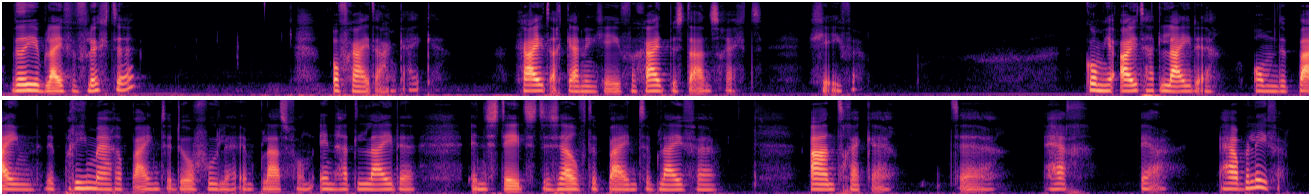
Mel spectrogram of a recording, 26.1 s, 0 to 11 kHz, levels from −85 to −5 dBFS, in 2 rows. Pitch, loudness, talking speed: 175 Hz, -24 LUFS, 110 wpm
